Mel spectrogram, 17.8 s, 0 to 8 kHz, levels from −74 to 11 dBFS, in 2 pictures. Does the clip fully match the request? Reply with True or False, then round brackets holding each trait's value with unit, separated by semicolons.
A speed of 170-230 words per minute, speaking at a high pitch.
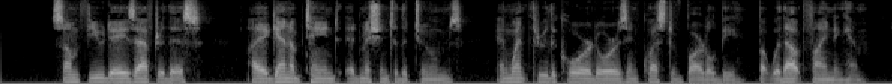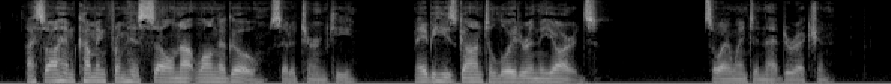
False (180 wpm; 105 Hz)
